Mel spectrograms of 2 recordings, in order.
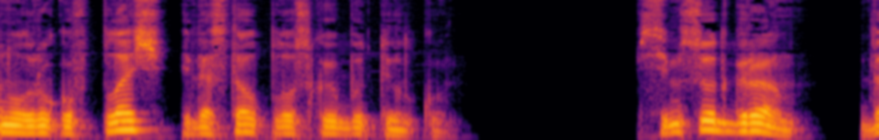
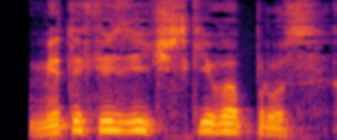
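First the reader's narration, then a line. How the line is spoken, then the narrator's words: Snort. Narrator (Russian): хмыкнул Канонников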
